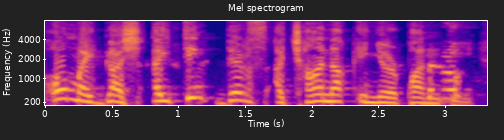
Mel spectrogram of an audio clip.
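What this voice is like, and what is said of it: Filipino-accented English. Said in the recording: “biglang merong character na English ang salita pero Pinoy accent ... characters who have a Filipino accent”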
